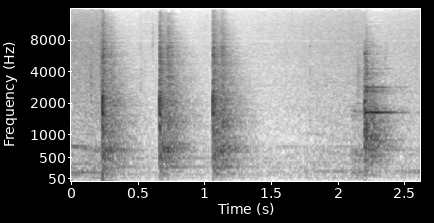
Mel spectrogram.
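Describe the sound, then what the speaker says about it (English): Spoon stirring garlic and onions in a pot for marinara sauce, four sharp knocks against the pot, three in quick succession and then one more after a pause, close and clear, with no talk. "And now we stir this all in."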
